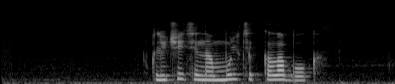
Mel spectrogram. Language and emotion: Russian, neutral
